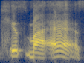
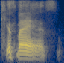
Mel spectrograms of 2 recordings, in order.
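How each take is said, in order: First: Each sound is clearly and carefully pronounced. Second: The sounds are run together quickly and loosely. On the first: The speaker calls it right. "I'm pronouncing my words" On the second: The speaker calls it wrong. "not just"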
